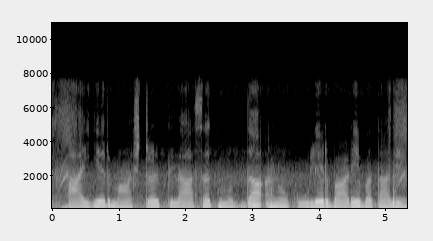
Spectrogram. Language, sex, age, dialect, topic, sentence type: Magahi, female, 25-30, Northeastern/Surjapuri, agriculture, statement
